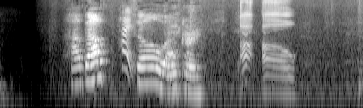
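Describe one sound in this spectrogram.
A small child squeals and babbles excitedly close by.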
